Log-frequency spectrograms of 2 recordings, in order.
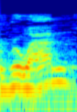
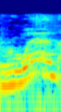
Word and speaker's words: Ruan: It's a solo recital essentially of Pippa music, but there's a Ruan, R-U-A-N, I think is how you pronounce it, which is another stringed instrument, another Chinese stringed instrument.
